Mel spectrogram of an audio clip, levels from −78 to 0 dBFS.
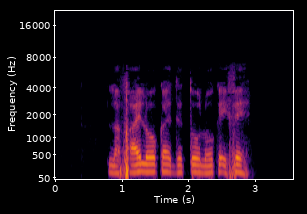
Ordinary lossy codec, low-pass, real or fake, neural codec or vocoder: MP3, 32 kbps; 7.2 kHz; real; none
